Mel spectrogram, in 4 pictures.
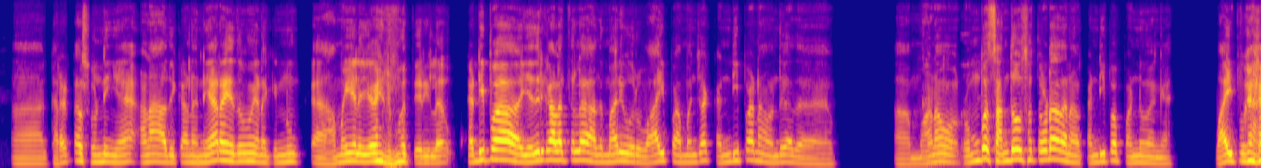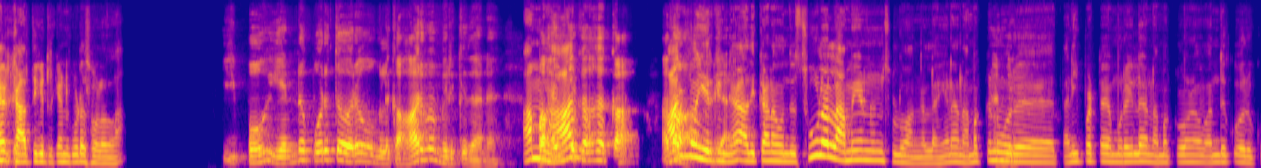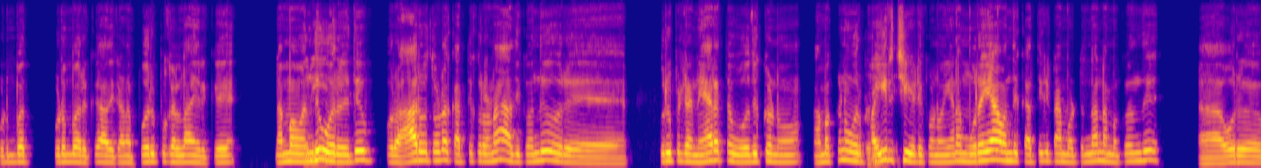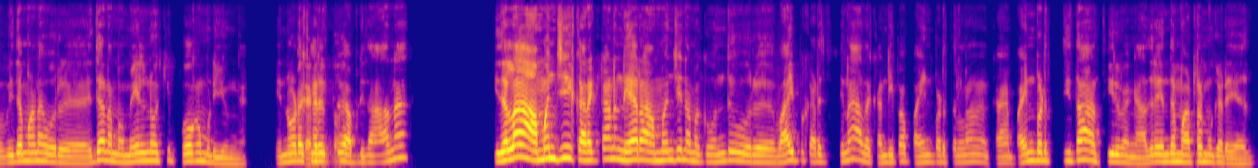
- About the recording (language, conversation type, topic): Tamil, podcast, இந்த ஆர்வத்தைப் பின்தொடர நீங்கள் எந்தத் திறன்களை கற்றுக்கொண்டீர்கள்?
- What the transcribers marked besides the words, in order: laughing while speaking: "அ அமையலயோ! என்னமோ! தெரியல"; other noise; laughing while speaking: "வாய்ப்புக்காக காத்துக்கிட்டு இருக்கேன்னு கூட சொல்லலாம்"; unintelligible speech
